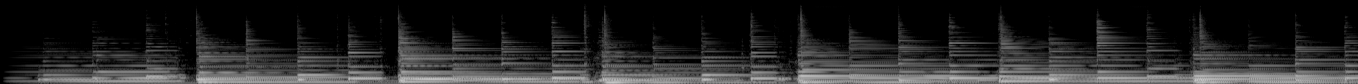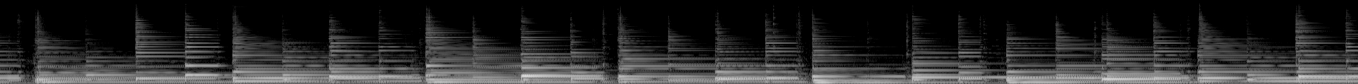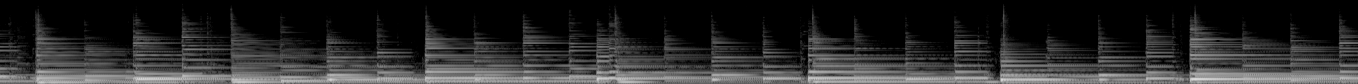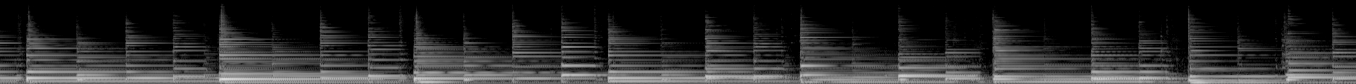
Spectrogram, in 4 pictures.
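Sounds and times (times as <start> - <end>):
Spanish guitar duo playing flamenco ceremony piece: 0.2 - 54.3.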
